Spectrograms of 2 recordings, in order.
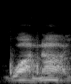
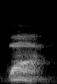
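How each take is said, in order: First: It is said as two separate syllables. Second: It is said as one joined syllable. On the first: The speaker calls it wrong. "you don't pronounce it wa na" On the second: The speaker calls it right. "you pronounce it wan"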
